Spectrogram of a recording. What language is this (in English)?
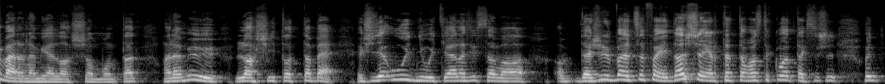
Hungarian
